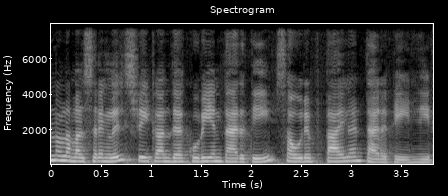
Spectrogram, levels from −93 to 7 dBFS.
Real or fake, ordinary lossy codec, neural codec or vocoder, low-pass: fake; none; codec, 16 kHz, 1 kbps, FunCodec, trained on Chinese and English, 50 frames a second; none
